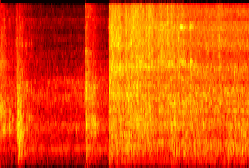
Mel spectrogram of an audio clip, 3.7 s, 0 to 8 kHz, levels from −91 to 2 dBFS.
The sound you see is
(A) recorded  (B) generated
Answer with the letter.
B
